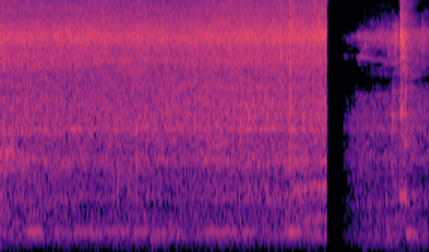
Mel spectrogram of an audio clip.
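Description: Sliced onions with curry leaves and slit green chillies sautéing in a pan for beetroot poriyal, giving a steady close sizzle and crackle that cuts off abruptly near the end, then returns more faintly.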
